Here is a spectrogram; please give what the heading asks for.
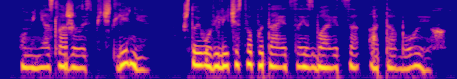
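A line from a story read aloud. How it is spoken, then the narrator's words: Whispered aside. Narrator (Russian): шепотом добавил он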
